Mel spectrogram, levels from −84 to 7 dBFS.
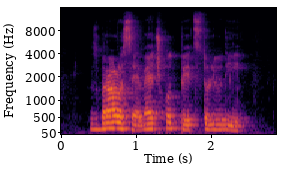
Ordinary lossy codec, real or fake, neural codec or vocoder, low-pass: none; fake; vocoder, 48 kHz, 128 mel bands, Vocos; 14.4 kHz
